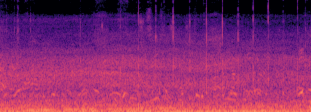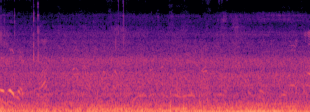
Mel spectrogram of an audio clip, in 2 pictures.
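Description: Scattered distant voices of players and spectators talking on an open field, over a steady low rumble.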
